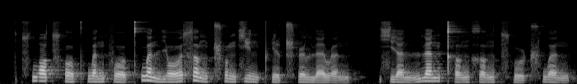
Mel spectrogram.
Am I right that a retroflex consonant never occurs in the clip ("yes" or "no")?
no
